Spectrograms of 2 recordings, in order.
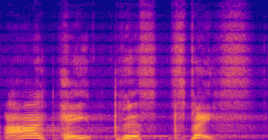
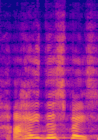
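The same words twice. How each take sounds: First: I hate this space, slow and higher, leaning on every word; slow emphatic declaration. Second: I hate this space again quicker, higher and punchier; emphatic repeat. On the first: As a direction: drag out I hate this space like a congregation chant. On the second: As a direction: snap the echo back at normal speed. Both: Shown as a demonstration. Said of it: "Say it with me".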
